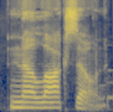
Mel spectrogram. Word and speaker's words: Naloxone: For the record, it's Naloxone. Nuh, like, is Naloxone addictive? Nuh-uh. Lox, like, Naloxone keeps humans safe, like, locks keep bikes safe.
